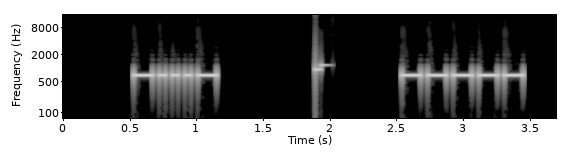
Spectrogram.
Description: Morse code, heard as a keyed tone, about 25 wpm, 700 Hz. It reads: <BT> 0
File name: Single Character (Letter:Number:Punctuation:Prosign) - Rapid-Fire - 25wpm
